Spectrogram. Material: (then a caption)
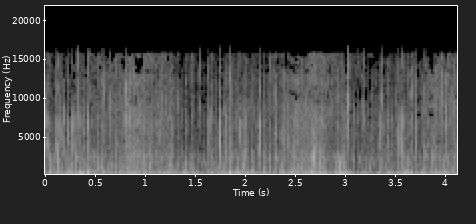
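Plastic film. Clear plastic cling film wrapped around a microphone is squeezed and crinkled by the fingertips of both hands. The result is a dense, continuous crackling with a heavy, boomy low rumble and sharp bright crackles on top, holding a steady level throughout.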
